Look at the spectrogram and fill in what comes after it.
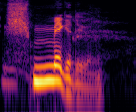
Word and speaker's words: Schmigadoon: but Schmigadoon. – Schmigadoon. – Schmigadoon. Dune or Schmig? – You gotta say it with more Schmig. It's Schmigadoon.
